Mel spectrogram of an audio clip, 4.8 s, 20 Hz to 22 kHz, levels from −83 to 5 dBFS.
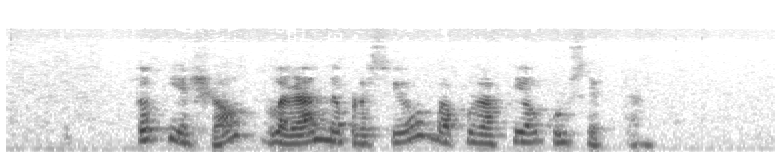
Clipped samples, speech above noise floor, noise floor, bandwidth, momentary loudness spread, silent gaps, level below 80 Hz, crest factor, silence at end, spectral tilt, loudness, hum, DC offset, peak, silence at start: under 0.1%; 35 dB; -60 dBFS; 11.5 kHz; 18 LU; none; -62 dBFS; 22 dB; 0.75 s; -6 dB/octave; -25 LUFS; none; under 0.1%; -6 dBFS; 0.85 s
